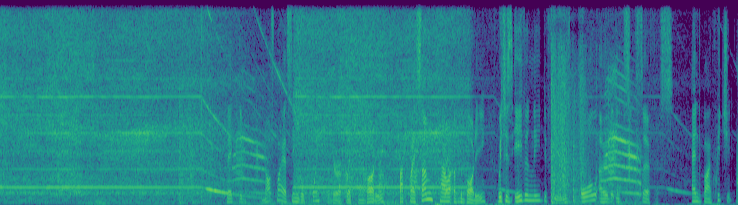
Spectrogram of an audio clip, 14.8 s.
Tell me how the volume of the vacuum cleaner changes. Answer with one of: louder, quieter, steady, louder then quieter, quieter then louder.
quieter.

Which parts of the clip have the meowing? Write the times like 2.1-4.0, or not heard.
3.5-5.5, 11.0-12.8.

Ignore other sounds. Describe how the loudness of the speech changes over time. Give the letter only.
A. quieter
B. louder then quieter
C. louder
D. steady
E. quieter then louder
B.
